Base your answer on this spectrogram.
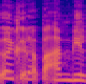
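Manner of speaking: mock crying, tearful lamenting voice. Recounting a grieving person's prayer to god, imitating someone crying. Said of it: "masih nangis-nangis".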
